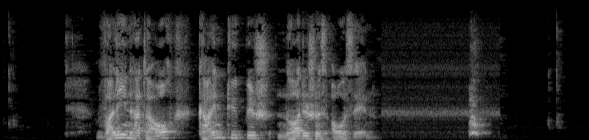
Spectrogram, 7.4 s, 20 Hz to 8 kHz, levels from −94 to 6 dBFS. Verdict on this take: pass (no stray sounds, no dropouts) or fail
fail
